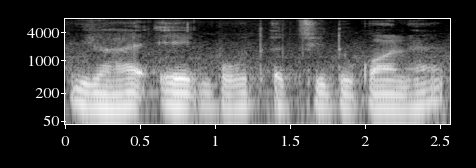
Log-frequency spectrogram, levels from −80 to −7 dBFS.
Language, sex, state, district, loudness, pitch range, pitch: Hindi, male, Uttar Pradesh, Saharanpur, -17 LUFS, 95-105 Hz, 100 Hz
